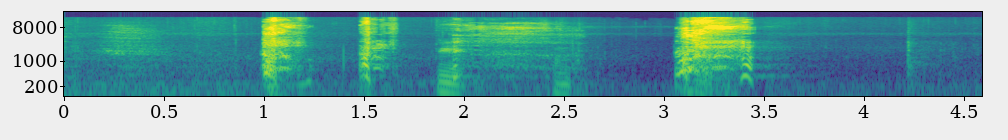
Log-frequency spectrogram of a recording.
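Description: A young woman sobs.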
